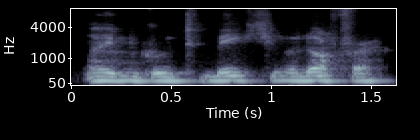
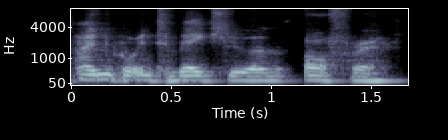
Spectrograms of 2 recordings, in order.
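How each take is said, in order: First: It is said in an Irish accent. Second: It is said in an Italian American accent. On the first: The speaker calls it wrong. "not an Irish accent" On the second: The speaker calls it right. "he would say it in an Italian American accent"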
